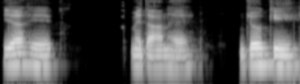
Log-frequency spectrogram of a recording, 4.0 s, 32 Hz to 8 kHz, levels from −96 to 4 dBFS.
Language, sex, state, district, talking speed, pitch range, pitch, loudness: Hindi, male, Bihar, Supaul, 105 wpm, 100-115 Hz, 110 Hz, -19 LUFS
